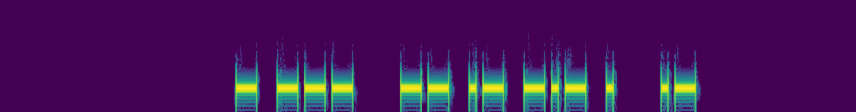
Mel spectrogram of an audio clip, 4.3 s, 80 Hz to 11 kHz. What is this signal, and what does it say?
Morse code, heard as a keyed tone, about 34 wpm, 700 Hz. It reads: TO MAKE A
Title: Sets of 3 Words 35wpm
